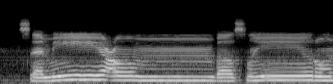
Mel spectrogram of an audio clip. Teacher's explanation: یہاں بھی دیکھیں تنوین کے بعد با ہے، آپ نے تنوین کے نون کو میم میں چینج کرنا ہے اور غنہ کریں گے، اور یہ یا مد ہے یا جزم سے پہلے زیر، میم کو آپ نے کھینچنا ہے.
